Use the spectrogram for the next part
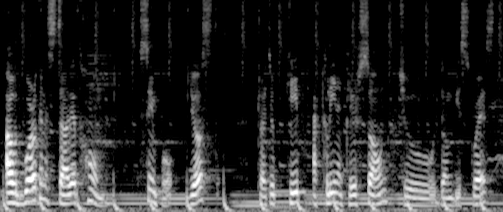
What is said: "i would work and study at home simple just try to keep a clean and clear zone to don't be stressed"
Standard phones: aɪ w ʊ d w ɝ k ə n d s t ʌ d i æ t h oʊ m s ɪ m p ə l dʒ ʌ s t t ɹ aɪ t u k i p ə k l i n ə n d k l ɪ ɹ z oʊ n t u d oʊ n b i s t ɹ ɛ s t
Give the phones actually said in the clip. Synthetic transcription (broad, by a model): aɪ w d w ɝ k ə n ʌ s t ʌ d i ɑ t h oʊ m s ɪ m p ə l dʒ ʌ s t t ɹ aɪ t u k i p ə k l i n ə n k l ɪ ɹ s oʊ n t u d oʊ n b i s t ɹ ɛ s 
